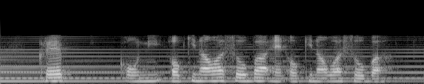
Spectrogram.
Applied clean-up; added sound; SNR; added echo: none; Electric guitar + Bowed string instrument; 9 dB; none.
